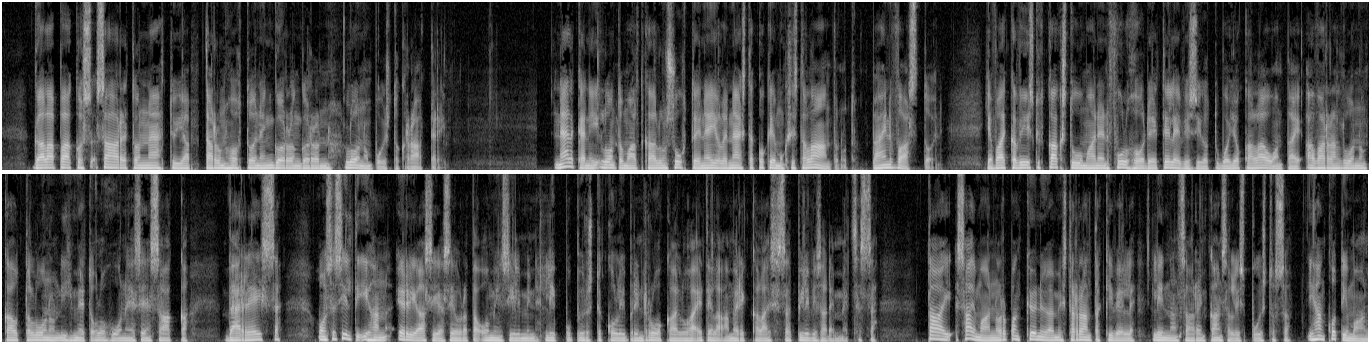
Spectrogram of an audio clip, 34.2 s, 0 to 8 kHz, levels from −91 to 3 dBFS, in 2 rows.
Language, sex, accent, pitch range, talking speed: Finnish, male, native, 100-125 Hz, 100 wpm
